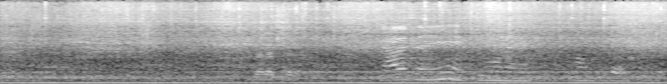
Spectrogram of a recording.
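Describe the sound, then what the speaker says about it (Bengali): A home-fitted roaster machine fries native rice with a continuous sizzling, rustling hiss over a steady motor hum, while voices talk faintly nearby. "দেখে নাও দেশি চাল ভাজছে দাদা"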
